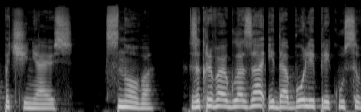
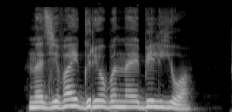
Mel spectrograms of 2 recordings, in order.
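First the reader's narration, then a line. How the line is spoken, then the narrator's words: Husky rasp. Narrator (Russian): хрипит мой муж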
